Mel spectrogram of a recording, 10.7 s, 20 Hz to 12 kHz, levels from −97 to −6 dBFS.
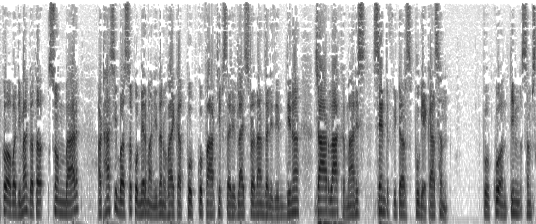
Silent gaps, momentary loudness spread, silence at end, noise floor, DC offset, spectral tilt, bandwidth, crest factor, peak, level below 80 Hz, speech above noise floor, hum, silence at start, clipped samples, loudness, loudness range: none; 6 LU; 0 s; -65 dBFS; under 0.1%; -4 dB/octave; 12 kHz; 18 dB; -4 dBFS; -56 dBFS; 44 dB; none; 0.05 s; under 0.1%; -21 LUFS; 3 LU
